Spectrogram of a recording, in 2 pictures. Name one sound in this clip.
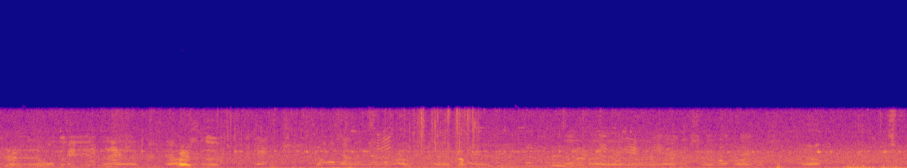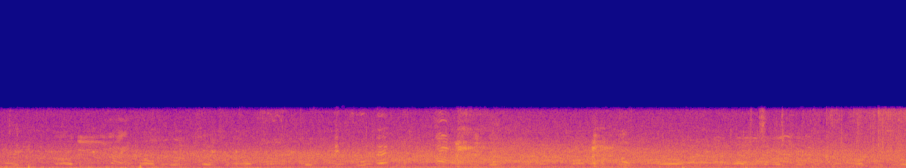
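Several people chatter in the distance.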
